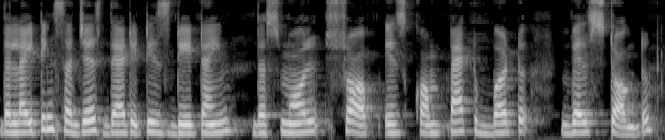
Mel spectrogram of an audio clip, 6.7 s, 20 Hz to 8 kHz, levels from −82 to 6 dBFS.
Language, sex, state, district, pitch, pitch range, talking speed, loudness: English, female, Gujarat, Valsad, 200 Hz, 190-220 Hz, 145 wpm, -15 LUFS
